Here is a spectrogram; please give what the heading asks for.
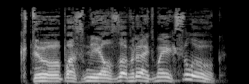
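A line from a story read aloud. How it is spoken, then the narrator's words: Roared. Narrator (Russian): взревел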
